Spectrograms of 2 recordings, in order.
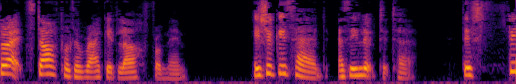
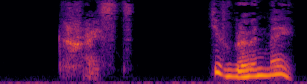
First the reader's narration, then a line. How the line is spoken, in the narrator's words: he whispered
